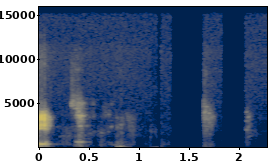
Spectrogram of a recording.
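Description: A man's voice finishing a spoken word, then quiet with two faint, brief breath- or throat-like noises.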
